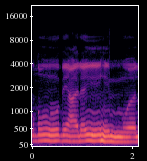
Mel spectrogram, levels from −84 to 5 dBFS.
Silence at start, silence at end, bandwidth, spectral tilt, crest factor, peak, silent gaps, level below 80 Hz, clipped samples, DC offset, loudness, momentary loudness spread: 0 s; 0 s; 9.4 kHz; -8 dB/octave; 12 dB; -12 dBFS; none; -62 dBFS; under 0.1%; under 0.1%; -24 LUFS; 5 LU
